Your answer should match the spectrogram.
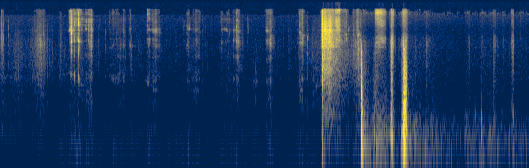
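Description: Chewing on a piece of habanero pepper, a few crunchy bites close to the mic around the middle of an otherwise quiet stretch, with faint small rustles before.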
